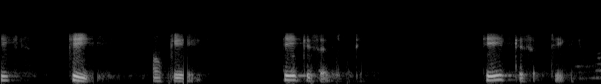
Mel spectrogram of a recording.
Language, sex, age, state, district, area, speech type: Punjabi, female, 30-45, Punjab, Fazilka, rural, conversation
